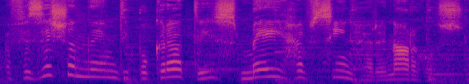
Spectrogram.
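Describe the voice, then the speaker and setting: A woman's voice: fairly high pitch, sing-song, normal speed. An actress playing a tough female mercenary of ancient Greece in a game, speaking directly and guardedly. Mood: businesslike. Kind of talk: video game cutscene acting. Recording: music under the voice.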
